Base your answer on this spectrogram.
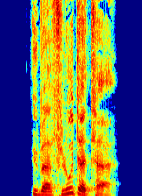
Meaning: inflection of überfluten: 1. first/third-person singular preterite 2. first/third-person singular subjunctive II
- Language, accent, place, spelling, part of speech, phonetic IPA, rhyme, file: German, Germany, Berlin, überflutete, verb, [ˌyːbɐˈfluːtətə], -uːtətə, De-überflutete.ogg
